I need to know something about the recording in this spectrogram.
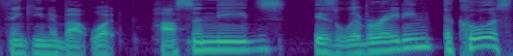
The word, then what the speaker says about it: Hasan: Hasan.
